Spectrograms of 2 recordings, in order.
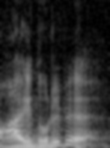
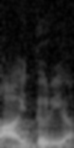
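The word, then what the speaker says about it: idol: 나는 요즘 보면 미국에도 그렇고 한국에도 그렇고 아이돌 그런 뭐 자꾸 아이돌이래. 아이돌 이거 원래 발음 아이들이야 사실은.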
